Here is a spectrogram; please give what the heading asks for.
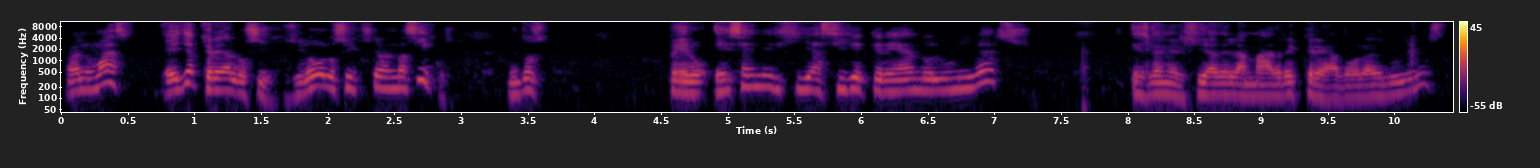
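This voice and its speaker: A man's voice: mid-range voice, warm tone, husky. A man, a spiritual teacher telling a playful, colloquial story to a retreat group.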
